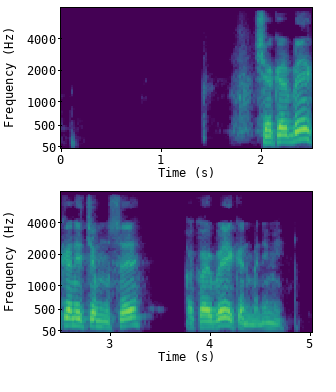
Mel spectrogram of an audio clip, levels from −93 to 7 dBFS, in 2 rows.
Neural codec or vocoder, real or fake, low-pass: codec, 16 kHz in and 24 kHz out, 1 kbps, XY-Tokenizer; fake; 7.2 kHz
